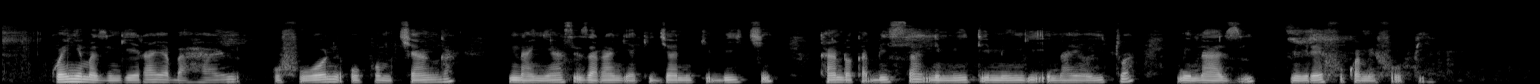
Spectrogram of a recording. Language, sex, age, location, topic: Swahili, male, 18-24, Mombasa, agriculture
